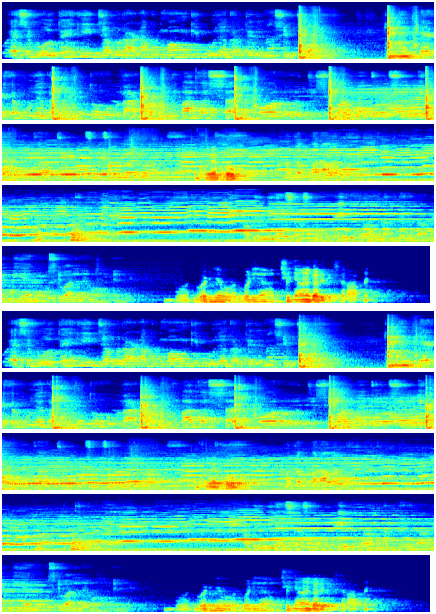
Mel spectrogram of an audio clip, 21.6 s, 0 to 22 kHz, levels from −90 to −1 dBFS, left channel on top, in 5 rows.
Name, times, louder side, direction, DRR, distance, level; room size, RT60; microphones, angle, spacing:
voice 1, 0.0-3.4 3.8-11.2 11.5-12.7 13.7-14.3 15.4-18.5, left 1 dB, 5° left, -1 dB, 2.1 m, -34 dB
sound 1, 2.2-13.7, left 2 dB, 25° left, 1.7 m, -32 dB
sound 2, 7.6-17.4 17.8-18.5, left 3 dB, 85° left, 3.3 m, -29 dB
sound 3, 8.7-17.7, equal, 45° right, 5.7 m, -39 dB
voice 2, 10.7-11.1 13.3-13.8 18.9-21.0, left 3 dB, 70° left, 10 dB, 0.6 m, -23 dB
12.5 x 8.8 x 5.5 m, 0.84 s
head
